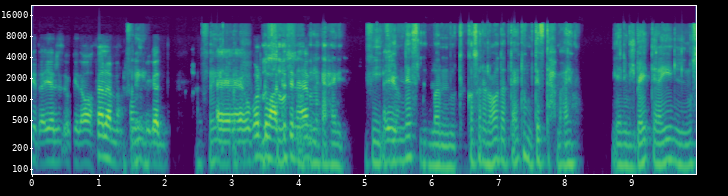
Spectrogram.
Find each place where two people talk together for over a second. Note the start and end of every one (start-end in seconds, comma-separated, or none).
2.8-4.4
